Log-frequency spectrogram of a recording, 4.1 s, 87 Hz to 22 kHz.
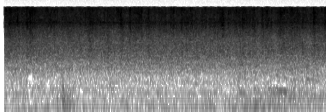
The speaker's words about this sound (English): That's the sound of ash rain soon after the Hungatonga Hungahaapai volcano erupted on January 15th.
